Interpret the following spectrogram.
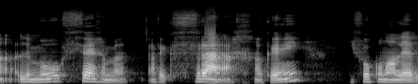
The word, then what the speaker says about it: vraag: C'est pas vrag, c'est vraag, ok? Et à nouveau, c'est donc parce que dans l'infinitif, donc la base du verbe, c'est vragen. On a A et pas A. Vragen, A. Ja? Et voilà, si on enlève le EN, ça va être vrag, le radical, supposément. Mais bon, c'est pas vrag, parce que la base du verbe, c'est vragen. Donc, il faut qu'on double le A pour garder ce son.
